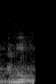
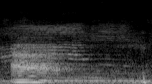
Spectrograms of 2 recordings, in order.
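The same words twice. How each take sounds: First: Both vowels are kept short. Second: Both vowels are held long. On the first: "biasanya pendek ya" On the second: "A-nya panjang, min-nya panjang"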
